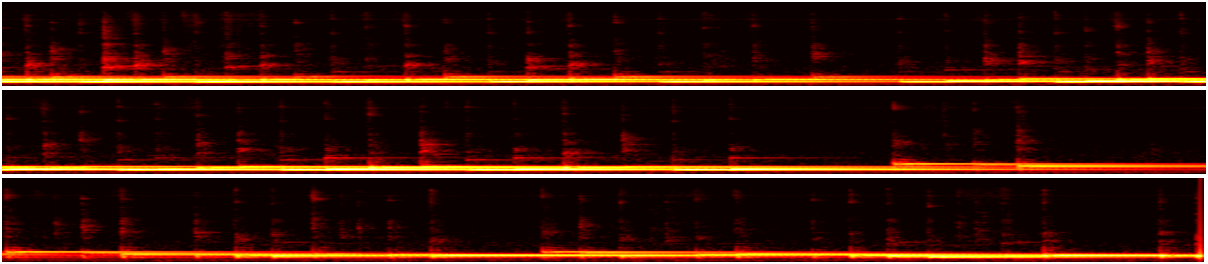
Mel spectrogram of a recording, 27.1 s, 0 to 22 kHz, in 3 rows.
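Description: A handpan tuned to E Romanian minor (E3 A3 B3 C4 D#4 E4 F#4 G4 A4 B4), played with the fingers: a slow melody of struck notes that ring on and overlap one another. Higher notes join in a little past the middle.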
